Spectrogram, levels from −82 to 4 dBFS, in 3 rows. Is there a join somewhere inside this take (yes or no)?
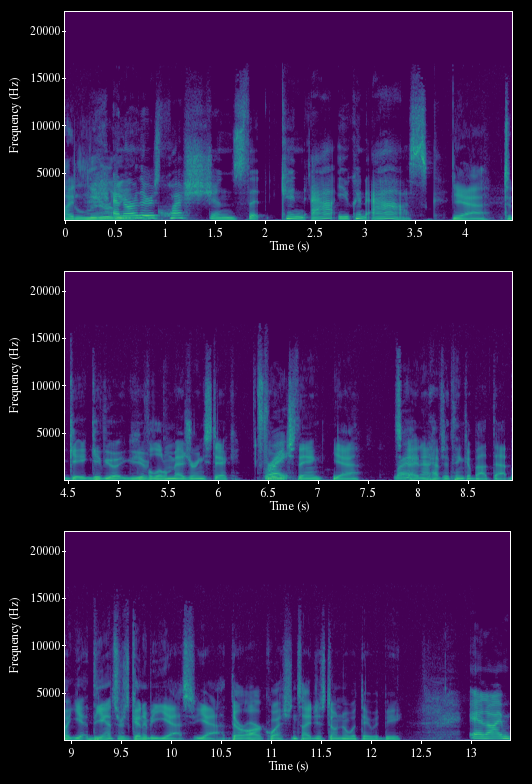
yes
